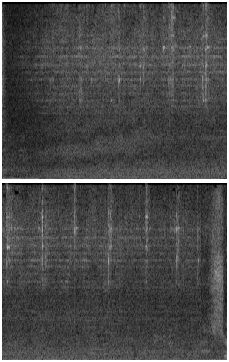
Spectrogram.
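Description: City street traffic: car engines running in slow, congested traffic, a steady low rumble with a faint engine hum.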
